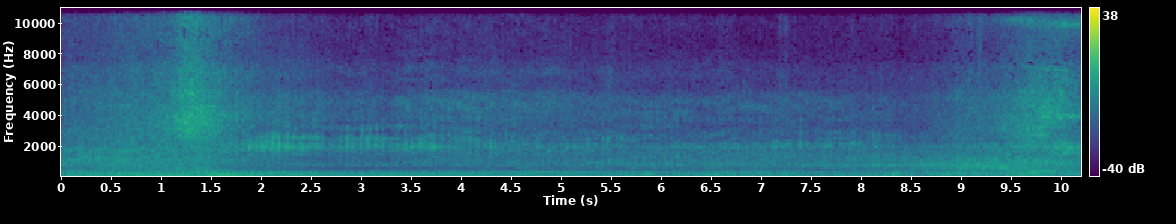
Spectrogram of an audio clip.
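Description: Road traffic passing close by: engine hum and tyre noise from cars, swelling as a vehicle goes by about a second in. It swells again near the end as a city bus drives past close alongside.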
